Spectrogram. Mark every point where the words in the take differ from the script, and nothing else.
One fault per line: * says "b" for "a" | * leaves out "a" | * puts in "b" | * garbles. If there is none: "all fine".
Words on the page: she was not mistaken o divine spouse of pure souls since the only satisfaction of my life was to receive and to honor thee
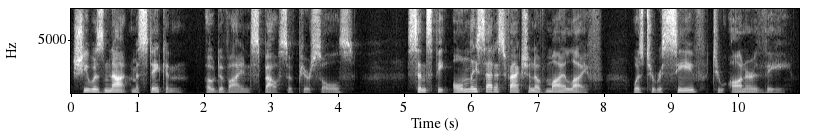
* leaves out "and"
